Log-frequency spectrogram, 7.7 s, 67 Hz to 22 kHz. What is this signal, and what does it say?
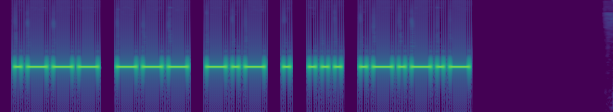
Morse code, heard as a keyed tone, about 15 wpm, 700 Hz. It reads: JOKES.
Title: Pangram Challenge v2 - 15wpm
